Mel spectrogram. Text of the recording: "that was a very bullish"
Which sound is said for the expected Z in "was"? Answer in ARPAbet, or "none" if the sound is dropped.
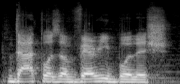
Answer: Z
